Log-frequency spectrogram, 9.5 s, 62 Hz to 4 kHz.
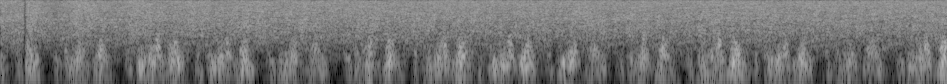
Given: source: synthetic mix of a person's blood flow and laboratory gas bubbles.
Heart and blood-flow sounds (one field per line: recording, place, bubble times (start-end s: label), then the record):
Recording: Doppler ultrasound of blood flow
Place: precordium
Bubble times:
no bubbles
From the record:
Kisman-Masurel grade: 000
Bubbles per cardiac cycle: 0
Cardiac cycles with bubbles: 0%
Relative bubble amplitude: no bubbles discernible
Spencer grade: 0 (complete lack of bubble signals)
